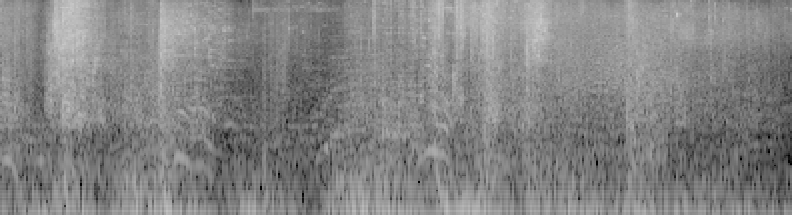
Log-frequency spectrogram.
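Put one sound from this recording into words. A magic bolt crackles and whooshes.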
